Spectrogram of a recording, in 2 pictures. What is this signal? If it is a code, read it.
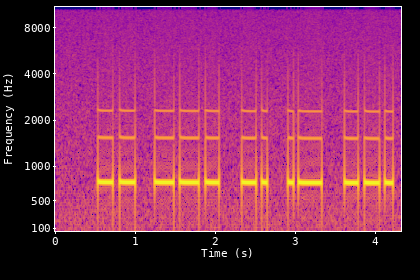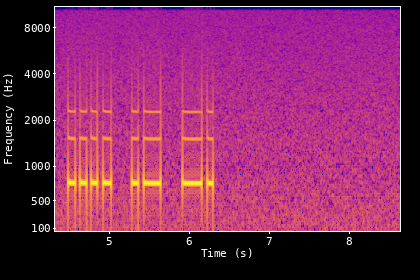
Morse code, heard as a keyed tone, hand-sent with a straight key, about 16 wpm, 760 Hz. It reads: MONAGHAN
